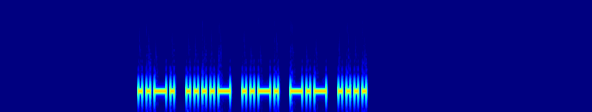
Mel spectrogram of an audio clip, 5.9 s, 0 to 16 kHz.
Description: Morse code, heard as a keyed tone, about 29 wpm, 700 Hz. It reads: F4FKH
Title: DXCC-100 Call Signs - 5 Characters - Repeated 3x - 30wpm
